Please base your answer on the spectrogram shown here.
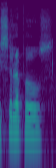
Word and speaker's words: syllable: For example, the word syllable has 3 syllables and the stress is on the first one, syllable.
